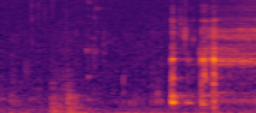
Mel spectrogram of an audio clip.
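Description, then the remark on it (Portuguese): Someone takes small sips of water: soft, wet mouth sounds followed by two brief, sharper gulps a moment apart, with no talking. “Vou agora beber um bocadinho de água.”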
